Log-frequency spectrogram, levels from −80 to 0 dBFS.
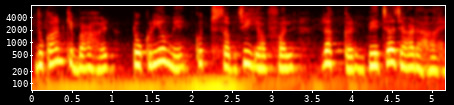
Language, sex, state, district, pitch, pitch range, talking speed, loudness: Hindi, female, Bihar, West Champaran, 275 Hz, 245-315 Hz, 175 wpm, -16 LUFS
